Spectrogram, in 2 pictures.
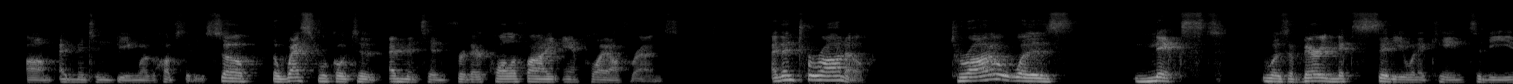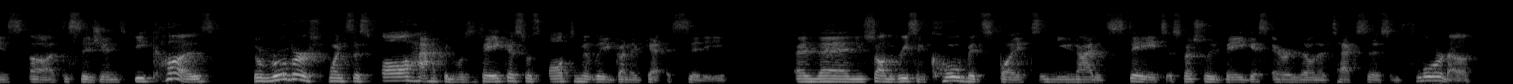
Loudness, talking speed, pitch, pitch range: -36 LUFS, 145 wpm, 130 Hz, 115-145 Hz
